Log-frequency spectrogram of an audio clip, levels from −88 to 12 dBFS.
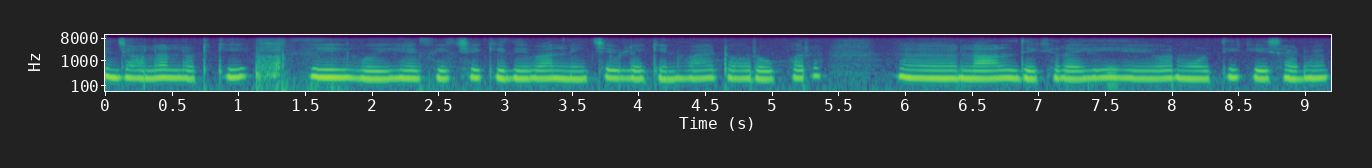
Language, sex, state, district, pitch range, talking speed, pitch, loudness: Hindi, female, Chhattisgarh, Korba, 200-220 Hz, 145 wpm, 205 Hz, -14 LUFS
